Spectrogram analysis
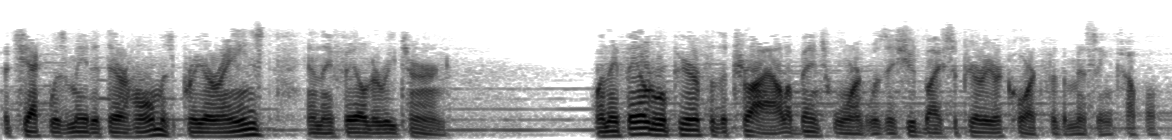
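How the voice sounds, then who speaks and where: An actor playing a stoic, businesslike police sergeant in a 1950s radio drama, speaking in a terse, clipped, matter-of-fact way. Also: male voice, low-pitched, expressive, a little fast. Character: stoic, businesslike male police sergeant narrating his case. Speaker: narrator and lead detective. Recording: muffled old radio broadcast, music.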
